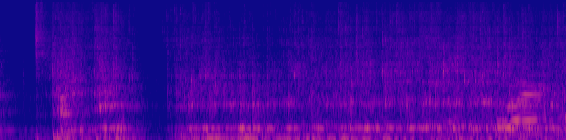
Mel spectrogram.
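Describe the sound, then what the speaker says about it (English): Hot water pours steadily into a smelly shower drain with a low gurgling rush, continuous and fairly close, after a brief pause at the start. "So now I'm just pouring the hot water in."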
